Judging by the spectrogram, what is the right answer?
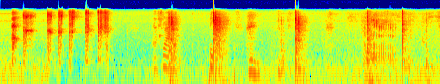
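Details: A baby makes a run of short, rough, cough-like bursts when asked to do her smoker's cough, playfully imitating a smoker's cough.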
